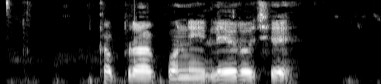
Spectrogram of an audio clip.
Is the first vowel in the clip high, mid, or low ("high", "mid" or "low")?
mid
